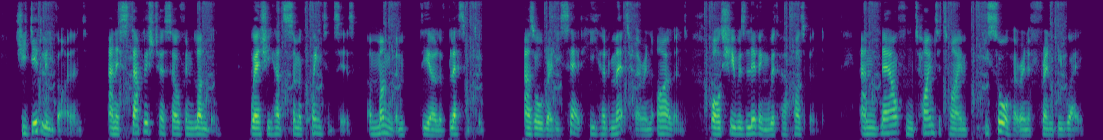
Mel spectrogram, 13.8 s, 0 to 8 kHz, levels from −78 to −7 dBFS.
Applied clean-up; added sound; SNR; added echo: none; Camera; 18 dB; none.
